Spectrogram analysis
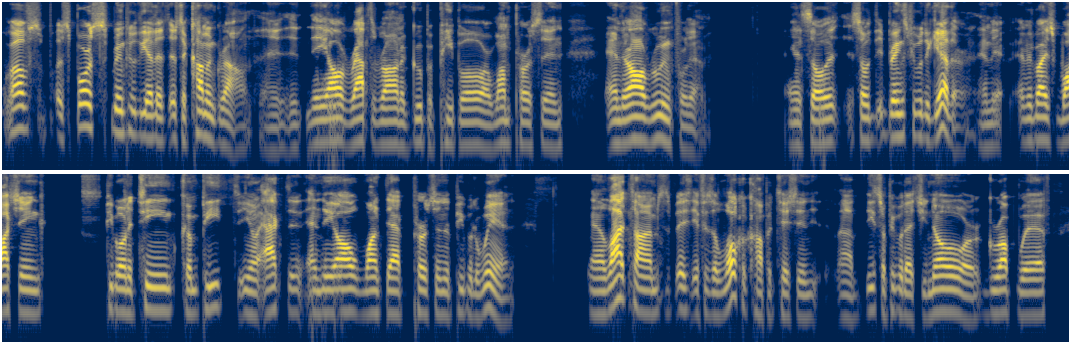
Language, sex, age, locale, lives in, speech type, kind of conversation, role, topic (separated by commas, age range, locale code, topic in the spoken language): English, male, 50-54, en-US, United States, conversation, podcast, guest, Why do you think sports have the power to unite people from different backgrounds?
